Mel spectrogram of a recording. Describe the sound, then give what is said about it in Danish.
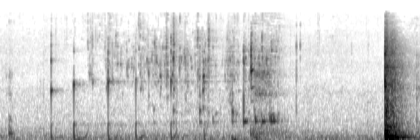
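Juice, chilled for half an hour in the fridge, pours into glasses with a series of bright drips and trickling splashes, ending in a short, louder rush of liquid; no one speaks. “Skal, vi, skal vi have noget saft? Sådan.”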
